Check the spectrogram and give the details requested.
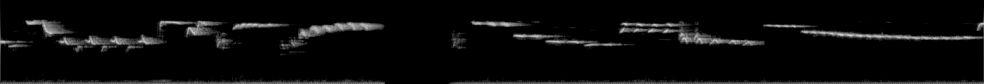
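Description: A murai buluh sings a varied run of clear whistled phrases and quick chirping notes, with a brief pause and a long falling whistle at the end.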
